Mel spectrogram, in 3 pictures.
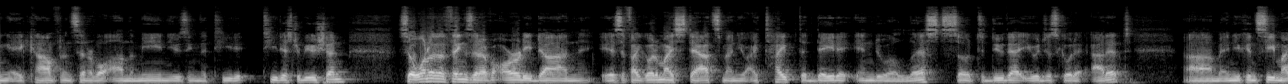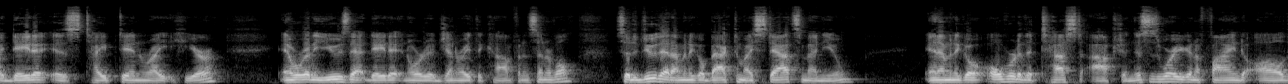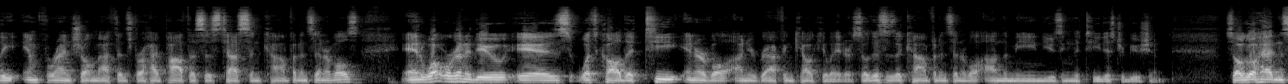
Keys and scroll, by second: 11.2 Return, 22.7 Right, 23.6 Right, 26.3 Down, 29.2 Down, 29.7 Down, 30.2 Down, 30.7 Down, 31.3 Down, 31.9 Down.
